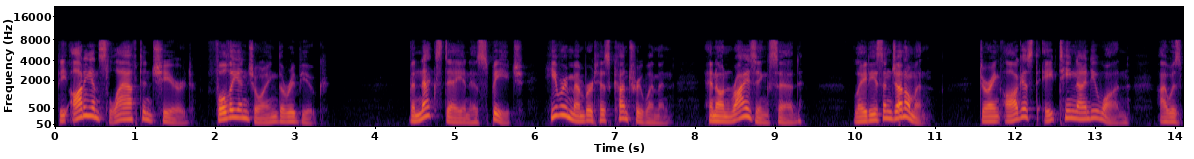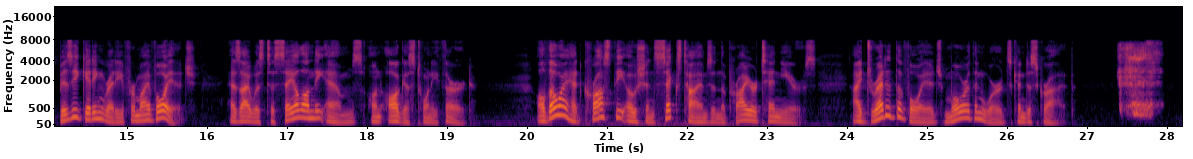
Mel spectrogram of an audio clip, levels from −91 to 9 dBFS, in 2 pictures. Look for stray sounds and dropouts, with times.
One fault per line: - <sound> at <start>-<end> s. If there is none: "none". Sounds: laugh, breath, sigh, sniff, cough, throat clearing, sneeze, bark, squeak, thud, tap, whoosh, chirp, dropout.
- sniff at 27.4-28.0 s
